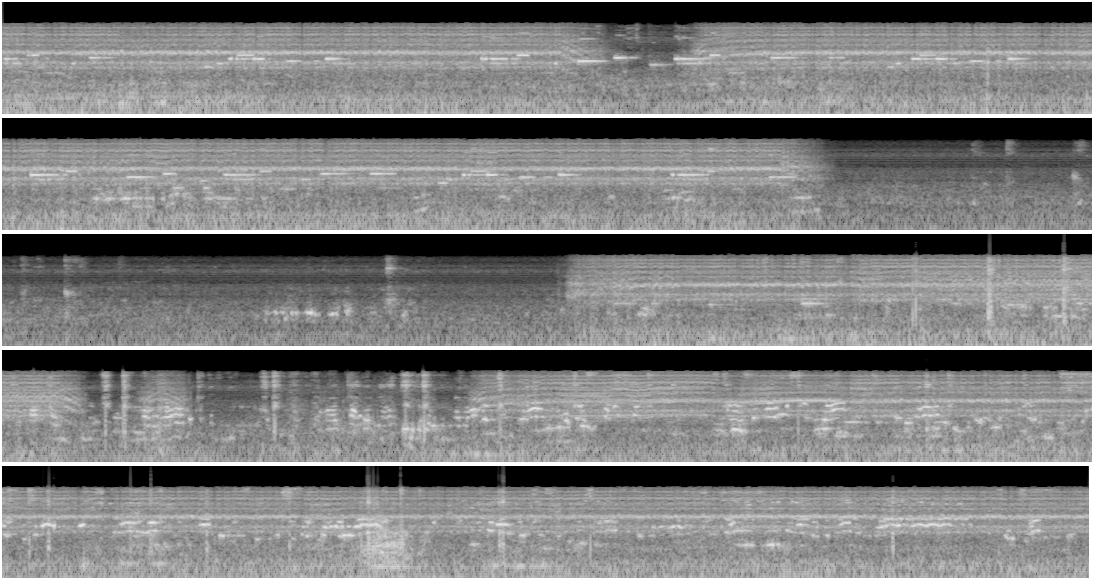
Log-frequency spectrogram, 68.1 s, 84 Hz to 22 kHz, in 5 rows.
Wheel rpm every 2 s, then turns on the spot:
230, 230, 230, 160, 100, 230, 230, 230, 230, 230, 230, 190, 0, 0, 0, 0, 0, 130, 230, 220, 200, 50, 20, 100, 220, 220, 230, 230, 230, 230, 230, 230, 230, 230.
42-46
